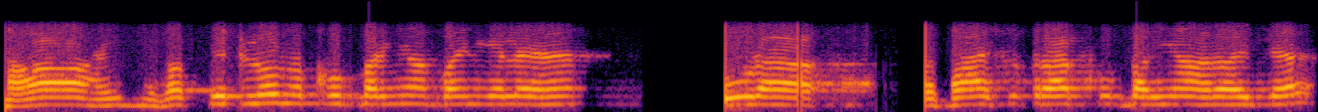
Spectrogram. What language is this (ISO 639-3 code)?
mai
